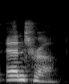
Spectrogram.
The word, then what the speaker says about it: Entra: building, like Entra, or is it the word like you have to go on a ride, like Entra? I know I've been saying it wrong for a while now, so I just wanted to settle this for once and for all. It is Entra. It's Entra to enter, to gain access, which makes sense, right?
